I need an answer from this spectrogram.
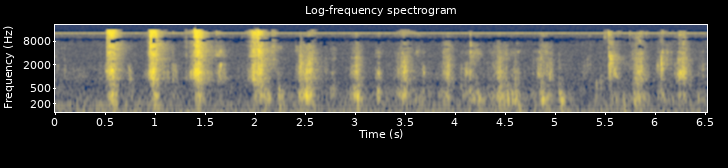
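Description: Close-up eating sounds: a person biting and chewing crisp food, with a run of sharp crunches about twice a second in the first two and a half seconds, then softer, sparser chewing.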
